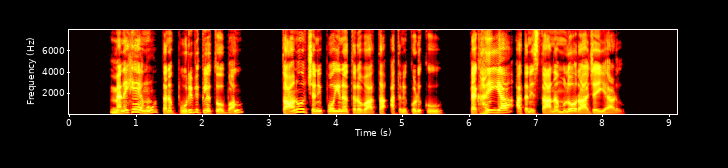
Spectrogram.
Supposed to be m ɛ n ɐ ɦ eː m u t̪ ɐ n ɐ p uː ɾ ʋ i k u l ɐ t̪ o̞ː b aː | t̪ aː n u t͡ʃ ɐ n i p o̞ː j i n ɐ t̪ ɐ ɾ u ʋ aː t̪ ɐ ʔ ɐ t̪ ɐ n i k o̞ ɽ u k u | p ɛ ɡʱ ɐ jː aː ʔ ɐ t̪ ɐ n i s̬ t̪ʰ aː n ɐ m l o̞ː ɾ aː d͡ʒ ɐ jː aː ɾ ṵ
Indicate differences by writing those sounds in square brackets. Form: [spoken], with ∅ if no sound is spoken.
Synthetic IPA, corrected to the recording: m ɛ n ɐ ɦ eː m u t̪ ɐ n ɐ p uː ɾ ʋ i k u l ɐ t̪ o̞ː b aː | t̪ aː n u t͡ʃ ɐ n i p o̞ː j i n ɐ t̪ ɐ ɾ u ʋ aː t̪ ɐ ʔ ɐ t̪ ɐ n i k o̞ ɽ u k u | p ɛ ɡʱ ɐ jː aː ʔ ɐ t̪ ɐ n i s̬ t̪ʰ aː n ɐ m l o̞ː ɾ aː d͡ʒ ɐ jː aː [ɽ] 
